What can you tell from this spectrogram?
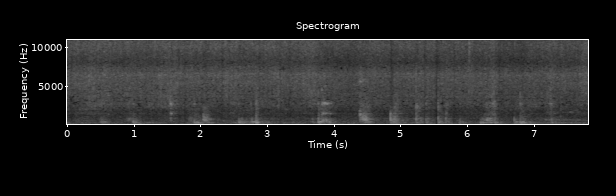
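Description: Chopped onions and spice powders sizzling in oil in a nonstick kadai, stirred with a spatula in repeated short scraping strokes, the powders frying until their raw smell goes.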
